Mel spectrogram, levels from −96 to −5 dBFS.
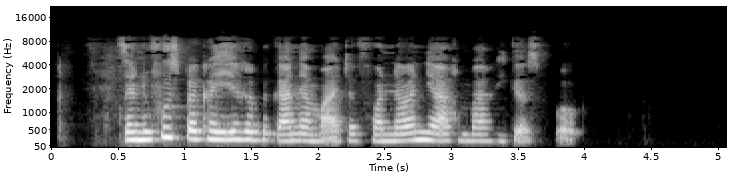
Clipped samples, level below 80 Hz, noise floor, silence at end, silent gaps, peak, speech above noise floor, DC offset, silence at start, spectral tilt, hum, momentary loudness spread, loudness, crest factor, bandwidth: under 0.1%; -60 dBFS; -88 dBFS; 1.15 s; none; -2 dBFS; 74 dB; under 0.1%; 0.5 s; -6 dB/octave; none; 13 LU; -15 LUFS; 16 dB; 9 kHz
